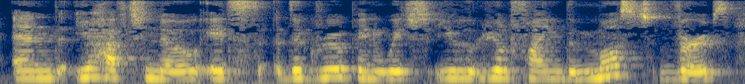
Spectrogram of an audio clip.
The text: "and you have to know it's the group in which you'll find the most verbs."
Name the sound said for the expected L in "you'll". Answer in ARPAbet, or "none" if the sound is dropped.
L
